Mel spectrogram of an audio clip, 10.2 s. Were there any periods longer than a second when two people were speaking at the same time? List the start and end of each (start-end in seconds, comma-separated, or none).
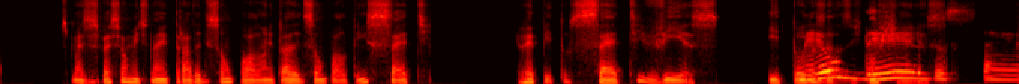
8.0-9.5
